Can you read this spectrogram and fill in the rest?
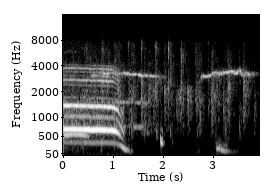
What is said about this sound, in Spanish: Y hoy reciban con un fuerte aplauso porque tenemos invitada. Reciban con un fuerte aplauso desde la comodidad de su casa, taller u oficina a la chica Spider. ¡Bravo! ¡Bravo!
